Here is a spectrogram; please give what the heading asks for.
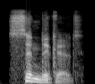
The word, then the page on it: syndicate: British English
